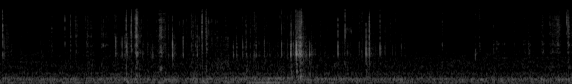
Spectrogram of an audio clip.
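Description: A box cutter blade shaves a dark, solid bar of soap held in the hand, producing a steady, dense crackle of bright, crisp scraping and crumbling. A few sharper crunches stand out above the texture along the way as the blade cuts off crunchy crumbles of soap.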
